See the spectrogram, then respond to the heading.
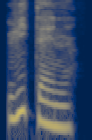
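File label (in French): "huitaine", French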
